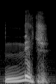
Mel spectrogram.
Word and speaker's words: niche: 都是輕音的咁但啊，唔係話咧重重地音嘅，應該係就係一個 niche 啊，都係輕音嚇。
